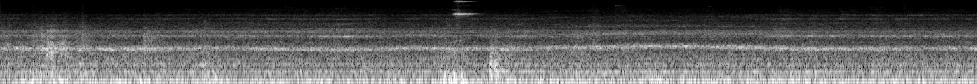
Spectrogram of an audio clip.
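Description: Train motors whine with a steady hum.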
